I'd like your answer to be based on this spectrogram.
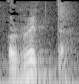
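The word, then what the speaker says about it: ṛta: But our task is to uphold this fundamental order of the cosmos, what is called in Sanskrit Ritta. R-I-T-A, but it's, forget the I, it's R with a dot underneath. It's the vowel sound in the Sanskrit alphabet, Ritta, you see?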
